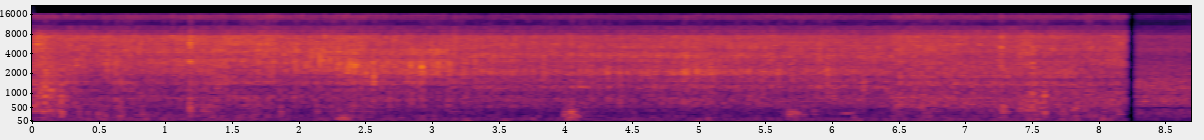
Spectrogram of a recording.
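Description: Water lilies fry with crushed garlic and green chillies in a pan, giving a loud, steady sizzle and crackle throughout. A brief clatter sounds near the end.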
